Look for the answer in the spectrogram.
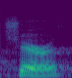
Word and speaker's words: Cherith: A lot of people pronounce it Cherith. Cherith probably more proper, but either are all right.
